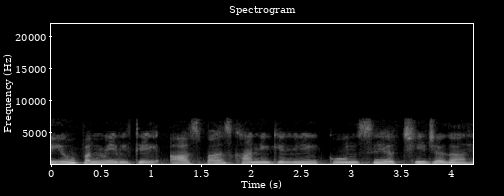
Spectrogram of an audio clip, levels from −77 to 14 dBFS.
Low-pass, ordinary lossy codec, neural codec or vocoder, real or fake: 7.2 kHz; none; codec, 16 kHz, 1.1 kbps, Voila-Tokenizer; fake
